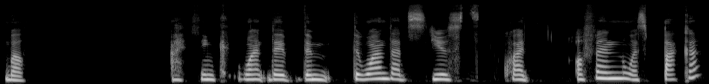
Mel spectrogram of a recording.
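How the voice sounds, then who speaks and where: A woman in her thirties from Mexico, a guest in a casual interview, who talks hesitantly with many restarts and soft laughs. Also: fairly high pitch, steady tone, takes it slowly, clean tone, no echo, studio quality.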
